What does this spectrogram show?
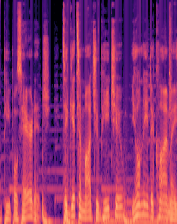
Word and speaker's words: Machu Picchu: Machu Picchu Peru when a place rhymes with picture you can almost bet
